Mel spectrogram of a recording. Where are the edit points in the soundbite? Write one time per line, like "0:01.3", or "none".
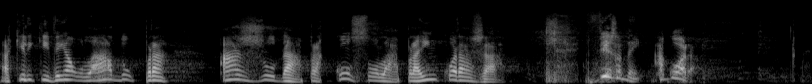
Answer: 0:05.8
